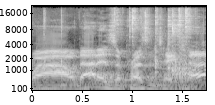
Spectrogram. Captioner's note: clapping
